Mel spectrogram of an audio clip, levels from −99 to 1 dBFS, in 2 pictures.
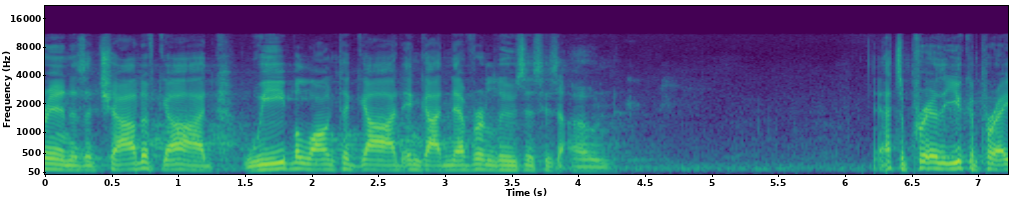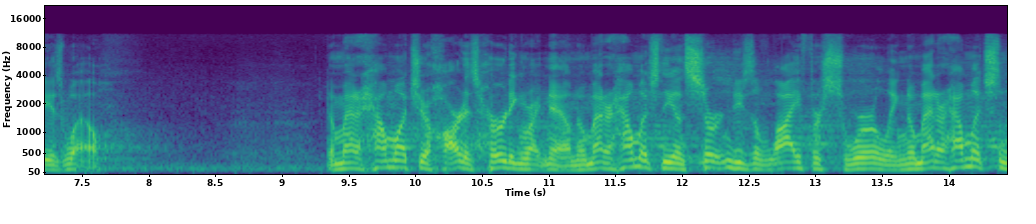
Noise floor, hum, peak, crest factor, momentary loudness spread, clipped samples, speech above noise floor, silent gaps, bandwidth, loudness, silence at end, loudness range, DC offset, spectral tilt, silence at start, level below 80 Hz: -47 dBFS; none; -6 dBFS; 14 dB; 9 LU; under 0.1%; 29 dB; none; 11.5 kHz; -19 LUFS; 0 s; 7 LU; under 0.1%; -5 dB/octave; 0 s; -60 dBFS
